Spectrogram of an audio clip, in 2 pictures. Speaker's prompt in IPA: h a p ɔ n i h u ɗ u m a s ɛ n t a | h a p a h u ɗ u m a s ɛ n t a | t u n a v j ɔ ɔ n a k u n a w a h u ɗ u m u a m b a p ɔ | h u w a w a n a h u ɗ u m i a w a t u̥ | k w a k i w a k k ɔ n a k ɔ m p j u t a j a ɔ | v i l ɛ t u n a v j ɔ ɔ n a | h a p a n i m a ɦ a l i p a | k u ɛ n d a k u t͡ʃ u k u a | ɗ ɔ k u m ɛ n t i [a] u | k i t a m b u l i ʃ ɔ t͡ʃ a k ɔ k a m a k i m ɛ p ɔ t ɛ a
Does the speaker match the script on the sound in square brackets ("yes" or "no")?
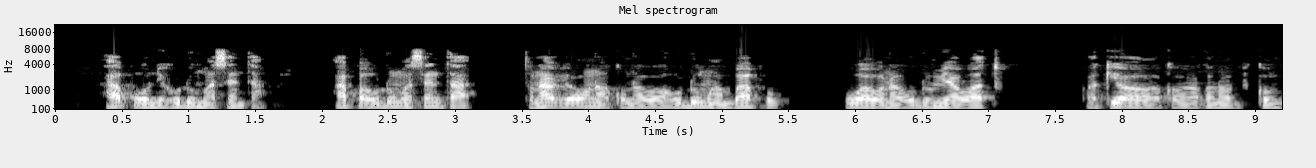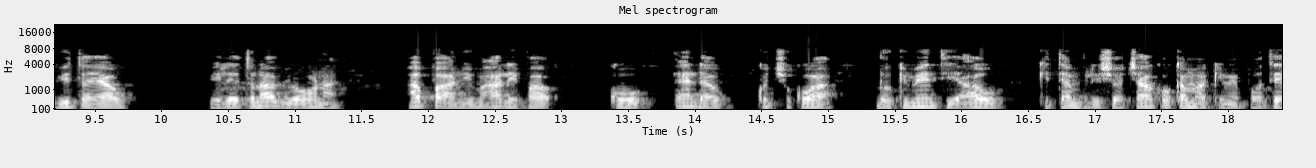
yes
